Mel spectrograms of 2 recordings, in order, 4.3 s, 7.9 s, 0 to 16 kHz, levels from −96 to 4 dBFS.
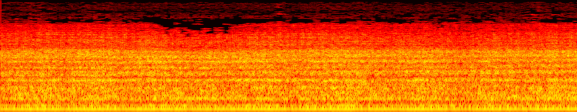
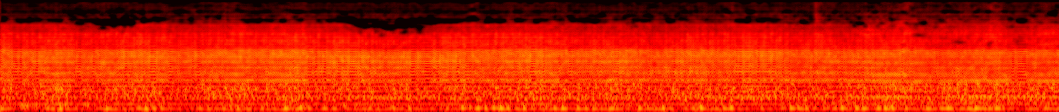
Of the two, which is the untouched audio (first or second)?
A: first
